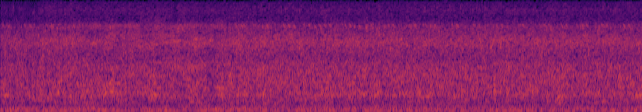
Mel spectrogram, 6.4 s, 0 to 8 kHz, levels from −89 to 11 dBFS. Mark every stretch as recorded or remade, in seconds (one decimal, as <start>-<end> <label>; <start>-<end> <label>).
0.0-0.8 recorded; 0.8-2.2 remade; 2.2-6.4 recorded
